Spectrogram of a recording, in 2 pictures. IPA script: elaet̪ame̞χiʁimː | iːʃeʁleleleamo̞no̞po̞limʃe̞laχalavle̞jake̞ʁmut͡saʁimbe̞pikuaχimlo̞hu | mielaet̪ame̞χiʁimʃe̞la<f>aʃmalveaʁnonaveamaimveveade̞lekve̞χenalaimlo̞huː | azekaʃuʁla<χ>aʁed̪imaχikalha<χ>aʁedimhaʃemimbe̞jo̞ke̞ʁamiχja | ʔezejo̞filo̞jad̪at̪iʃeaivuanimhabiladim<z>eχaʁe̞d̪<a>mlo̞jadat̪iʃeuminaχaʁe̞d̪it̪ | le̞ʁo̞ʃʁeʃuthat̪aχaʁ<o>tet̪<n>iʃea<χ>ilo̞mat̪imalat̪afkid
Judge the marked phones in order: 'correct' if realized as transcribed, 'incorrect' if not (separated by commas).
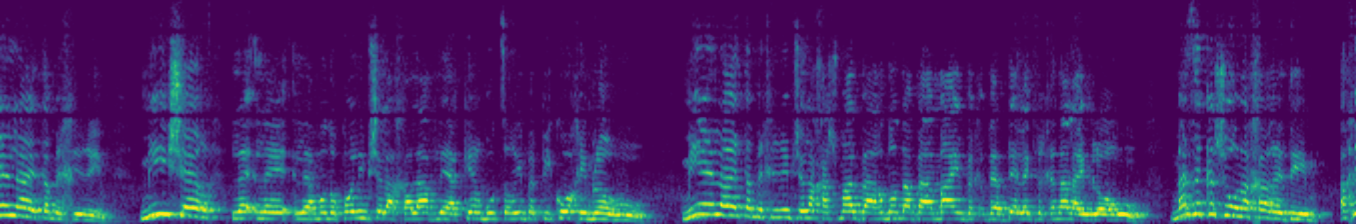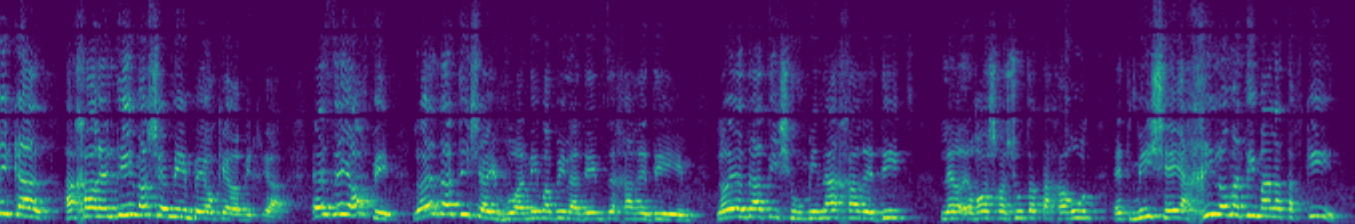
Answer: incorrect, correct, correct, correct, incorrect, incorrect, incorrect, correct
